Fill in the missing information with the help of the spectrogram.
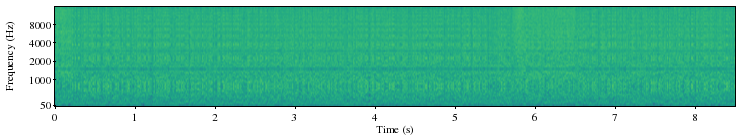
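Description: Pulsed radio emissions from mobile-phone base-station antennas made audible through a high-frequency detector, heard as a steady, dense buzzing noise.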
